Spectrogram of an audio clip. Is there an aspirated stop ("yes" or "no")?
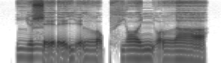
no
